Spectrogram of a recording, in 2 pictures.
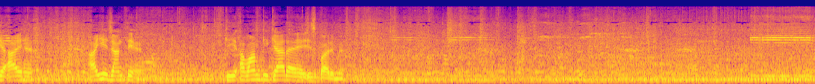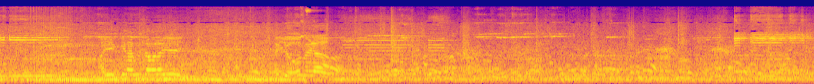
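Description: A busy street crowd murmurs and bustles outdoors.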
